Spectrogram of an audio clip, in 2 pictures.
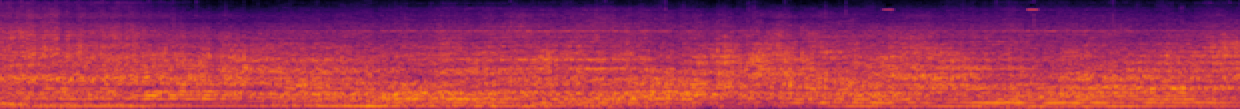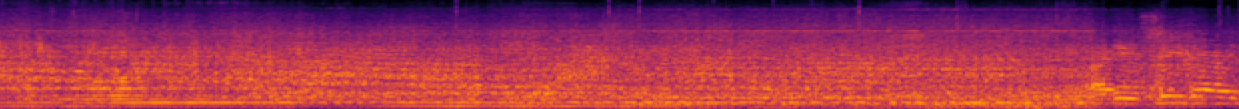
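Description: A Swiss Eurocopter Cougar helicopter performs an airshow manoeuvre, its engine and rotor noise a loud continuous drone with a steady low throb, while a commentator talks over it.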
